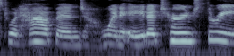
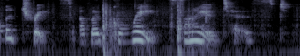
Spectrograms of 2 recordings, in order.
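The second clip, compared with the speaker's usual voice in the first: unvoiced whispered line; 9 dB quieter than usual. A narrator's reading. Narrator telling children a secret, whispered.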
